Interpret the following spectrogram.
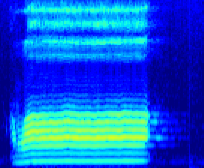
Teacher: র হরফটি এখানে আমরা পোর করে উচ্চারণ করব, মোটা করে উচ্চারণ করব এবং র হরফটি এক আলিফ টেনে পড়ব। · জিহ্বার আগার উল্টা পিঠ তার বরাবর উপরে তালুর সঙ্গে লাগিয়ে উচ্চারিত হয়।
